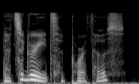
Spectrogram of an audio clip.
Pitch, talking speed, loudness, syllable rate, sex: 170 Hz, 170 wpm, -19 LUFS, 4.8 syllables/s, female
